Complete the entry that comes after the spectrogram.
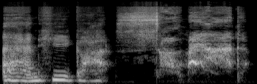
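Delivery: a hushed, juicy aside; slow secret telling; whispered gossip. Real, not acted.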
